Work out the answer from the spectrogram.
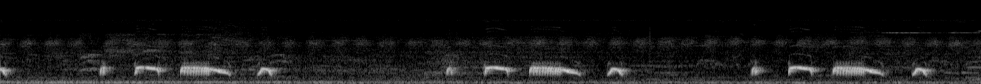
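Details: Spotted dove used as a decoy, cooing to lure other doves: a low, hollow phrase of short coos and one drawn-out, falling note, repeated about every three seconds over a faint background hiss.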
